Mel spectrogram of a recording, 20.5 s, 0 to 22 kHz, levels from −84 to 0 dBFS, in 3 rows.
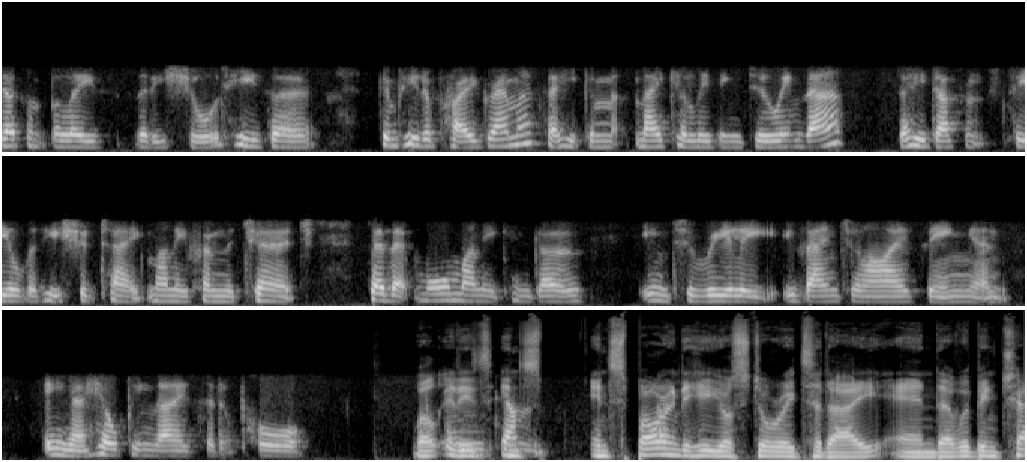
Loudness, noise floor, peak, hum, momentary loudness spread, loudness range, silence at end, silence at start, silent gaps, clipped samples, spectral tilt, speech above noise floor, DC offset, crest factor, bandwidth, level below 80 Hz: -23 LUFS; -59 dBFS; -4 dBFS; none; 9 LU; 5 LU; 0 s; 0 s; none; under 0.1%; -5 dB/octave; 37 dB; under 0.1%; 20 dB; 16.5 kHz; -54 dBFS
